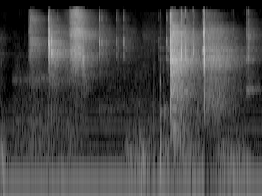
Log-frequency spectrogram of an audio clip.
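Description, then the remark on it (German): A soft drink bottle from Gedima Erfrischungsgetränke GmbH of Hügelhaar, made in Germany, being opened: two bursts of sharp, airy fizzing hiss as the gas escapes, the second ending in a brief click, with no talking over it. “Gedima, Erfrischungsgetränke GmbH. Hügelhaar. Ich werde das jetzt öffnen, Jungs.”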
